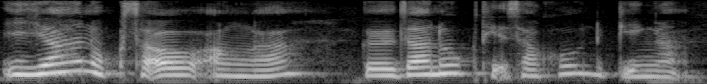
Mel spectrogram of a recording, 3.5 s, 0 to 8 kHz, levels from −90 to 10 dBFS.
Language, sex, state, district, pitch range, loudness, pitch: Garo, female, Meghalaya, West Garo Hills, 200-260 Hz, -17 LUFS, 230 Hz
